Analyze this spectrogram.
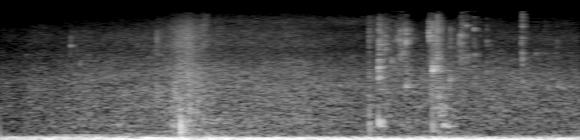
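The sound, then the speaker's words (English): A few small, sharp plinks and splashes of coins being thrown by hand into a body of water below break through a steady low rush of flowing water, with no talking. “if I throw coins into the body of water below”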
